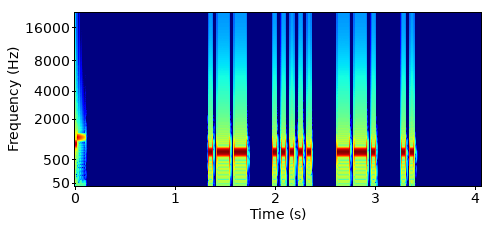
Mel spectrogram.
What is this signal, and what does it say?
Morse code, heard as a keyed tone, about 28 wpm, spaced as for 20 wpm, 700 Hz. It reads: W5GI
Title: USA Call Signs - 4 Characters - 2x Character Spacing - 28wpm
